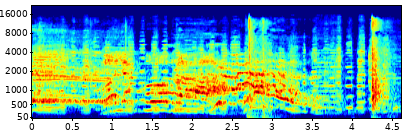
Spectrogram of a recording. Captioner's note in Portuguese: Som de comemoração; Som de espanto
